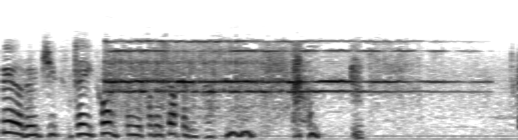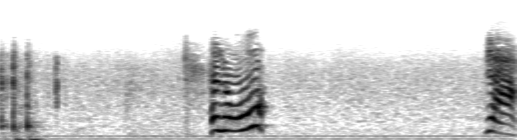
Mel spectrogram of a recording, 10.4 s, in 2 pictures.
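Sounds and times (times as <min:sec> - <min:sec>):
speech: 0:00.0 - 0:03.8, 0:07.4 - 0:08.0, 0:10.1 - 0:10.3
telephone bell ringing: 0:01.1 - 0:05.0.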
